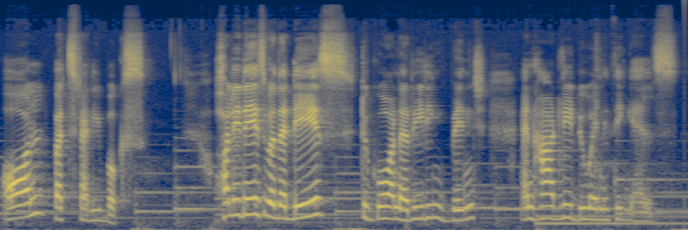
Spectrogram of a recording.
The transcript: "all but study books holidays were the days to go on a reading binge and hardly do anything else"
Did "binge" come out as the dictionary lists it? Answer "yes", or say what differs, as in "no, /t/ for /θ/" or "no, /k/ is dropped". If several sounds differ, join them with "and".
no, /tʃ/ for /dʒ/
